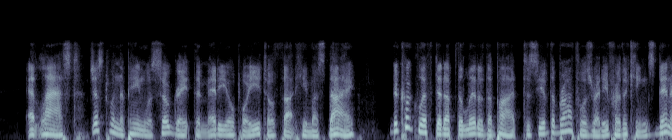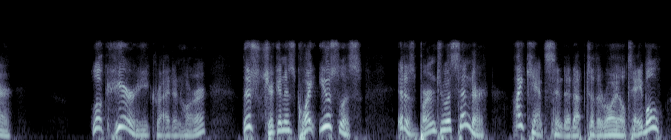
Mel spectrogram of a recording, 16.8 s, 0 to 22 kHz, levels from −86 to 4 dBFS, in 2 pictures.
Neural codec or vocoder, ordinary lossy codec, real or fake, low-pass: none; Opus, 16 kbps; real; 7.2 kHz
